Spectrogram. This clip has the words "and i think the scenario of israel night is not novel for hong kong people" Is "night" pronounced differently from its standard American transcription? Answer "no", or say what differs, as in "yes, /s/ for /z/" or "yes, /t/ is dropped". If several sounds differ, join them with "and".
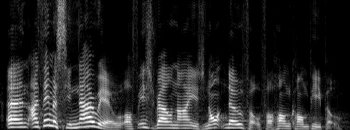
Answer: yes, /t/ is dropped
